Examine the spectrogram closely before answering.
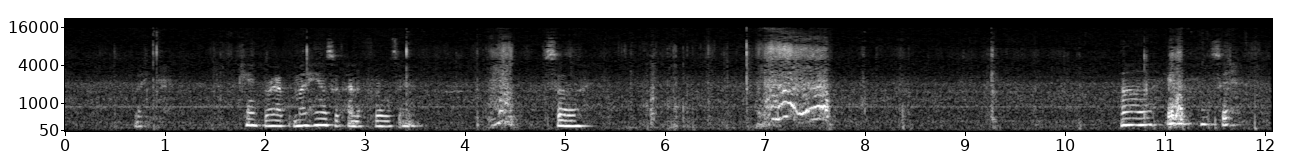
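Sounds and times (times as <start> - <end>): zipper on fabric bag: 4.2 - 4.6, 6.9 - 7.7, 11.0 - 11.3.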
